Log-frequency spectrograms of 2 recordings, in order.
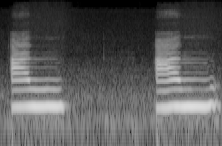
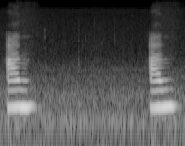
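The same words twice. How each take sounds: First: "안" drawn out, high and level; long A. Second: "안" brief, high and level; short A. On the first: Teacher reads word without breve, "안" held long. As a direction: hold the vowel of "안" long and high. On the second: Teacher reads the second word, "안" kept short. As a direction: cut "안" short on a high pitch. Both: Shown as a demonstration. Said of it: "길이의 차이가 있죠".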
